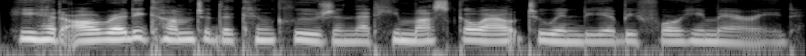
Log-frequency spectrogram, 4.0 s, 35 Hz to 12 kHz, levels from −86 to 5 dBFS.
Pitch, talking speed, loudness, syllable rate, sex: 175 Hz, 255 wpm, -19 LUFS, 6.4 syllables/s, female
